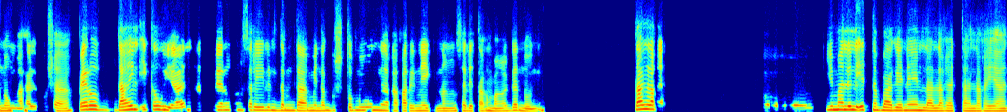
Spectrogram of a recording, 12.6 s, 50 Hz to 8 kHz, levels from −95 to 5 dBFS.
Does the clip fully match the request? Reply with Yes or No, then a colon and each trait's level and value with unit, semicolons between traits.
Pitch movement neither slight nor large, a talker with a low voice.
No: average, 4.7 semitones; high, 205 Hz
